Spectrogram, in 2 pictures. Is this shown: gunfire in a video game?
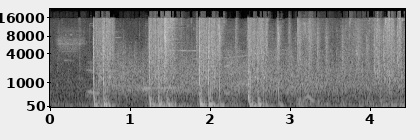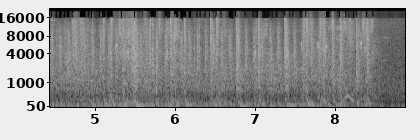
yes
